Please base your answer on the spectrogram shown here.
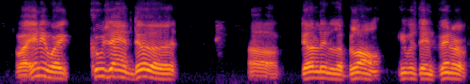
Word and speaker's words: LeBlanc: We don't call him Dudley LeBlanc. Like LeBlanc, the C is silent in LeBlanc.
